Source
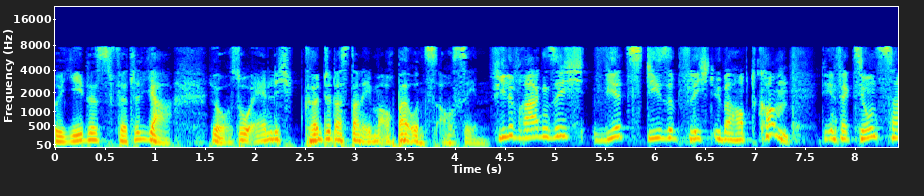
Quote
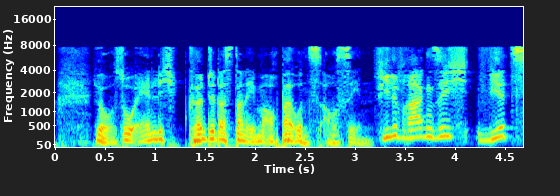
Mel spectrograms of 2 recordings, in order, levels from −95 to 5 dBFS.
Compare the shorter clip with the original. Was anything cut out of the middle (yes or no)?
no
